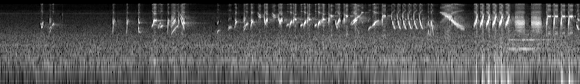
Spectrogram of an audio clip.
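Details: Royal goldfinch singing: sparse high chirps at first, then a fast, dense run of tinkling, twittering notes and short buzzy trills, rapid rising and falling sweeps, and repeated clipped notes quickening toward the end.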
